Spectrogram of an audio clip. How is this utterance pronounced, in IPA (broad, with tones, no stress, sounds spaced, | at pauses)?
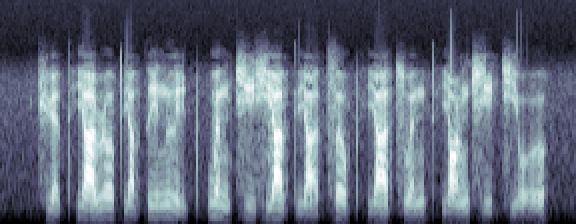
t͡ɕ ɥ ɛ̰˨˩ t̪ʰ j ä˥˧ ɻ ɤ˥˩ t̪ j ä˩ t̪ i˥ n l ḭ˨˩ pʰ w ə˥˧ n t͡ɕ i˥˧ ɕ j ä˥˩ t̪ j ä̰˨˩ t͡s ɤ˥˩ pʰ j ä˧˥ t͡s w ə˧˥ n t̪ʰ j ɑ˧˥ ŋ ɕ i˧˥ t͡ɕ j o̰˨˩˦ ʊ̯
